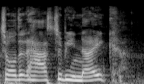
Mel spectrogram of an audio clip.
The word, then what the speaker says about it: Nike: please pronounce it correctly. It's Nike.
